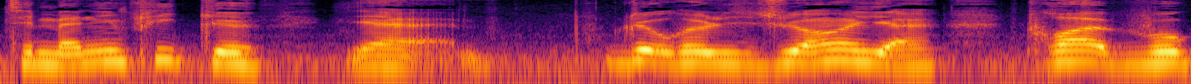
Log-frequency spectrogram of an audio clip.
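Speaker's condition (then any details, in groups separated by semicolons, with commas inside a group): Cerebral palsy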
